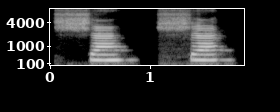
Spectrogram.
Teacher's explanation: akan ada udara yang menyebar memenuhi mulut kita ketika mengucapkan huruf syin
